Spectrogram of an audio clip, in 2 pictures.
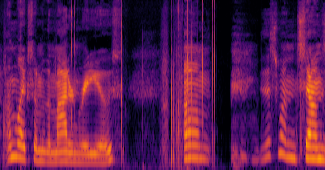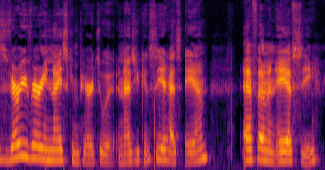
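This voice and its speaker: A vlogger casually showing off a collection, speaking unscripted and haltingly, often stopping to clear the throat. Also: medium pitch, fairly bright tone, slight background noise, poor audio. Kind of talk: casual unscripted show-and-tell.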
